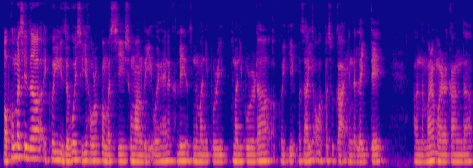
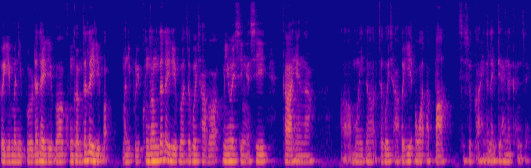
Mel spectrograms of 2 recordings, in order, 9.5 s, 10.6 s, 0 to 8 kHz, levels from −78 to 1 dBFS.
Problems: none marked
